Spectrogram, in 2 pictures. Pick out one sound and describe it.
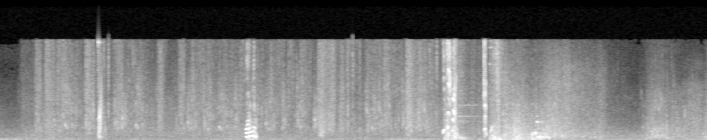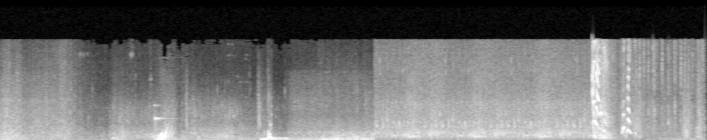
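A magical chime shimmers with a sharp burst.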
